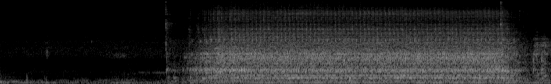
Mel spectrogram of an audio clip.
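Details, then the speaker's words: Arriflex 35mm film camera running after loading and threading film: smooth even motor whir with fine steady flutter, no rattle or grinding; threaded correctly. "sounds good so let's see it running through the mag as I open up so now let's turn it on it's a little noisy but and that's your roll out okay so it sounds pretty good"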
